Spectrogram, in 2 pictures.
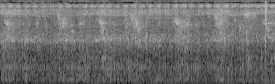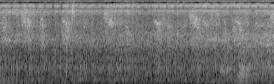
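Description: A person chewing fresh raw vegetables and herbs with the mouth closed. Small wet clicks and crunches come irregularly, about two to three a second.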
